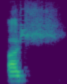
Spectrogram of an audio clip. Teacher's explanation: شین کی آواز جب وہاں تک آپ پہنچیں گے تو تھوڑا سا اس کو جاری رکھیں گے, فوراً نہیں روک دیں گے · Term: ہمس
